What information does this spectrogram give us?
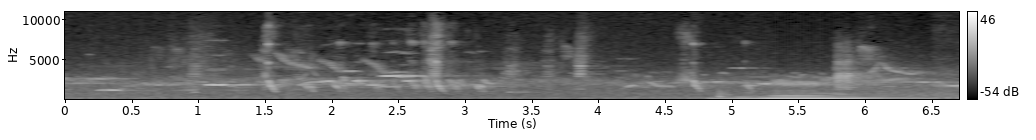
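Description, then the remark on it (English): A dense chorus of thousands of birds calling at once in towering forests of rimu, totara and kauri trees: overlapping squawks, chirps and whistles, deafening and continuous, with a deep low booming rumble swelling near the end. “They would have paddled through towering forests of Rimu, Totara, and Kauri, filled with the deafening calls of thousands upon thousands of birds.”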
